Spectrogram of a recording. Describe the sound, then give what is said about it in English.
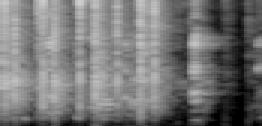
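A quick golf clap: about eight light, evenly spaced claps over roughly a second, followed by a short burst of voice sounds. “Golf clap. We need a golf clap for everything.”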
